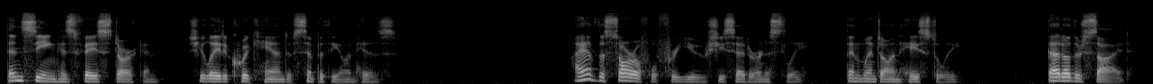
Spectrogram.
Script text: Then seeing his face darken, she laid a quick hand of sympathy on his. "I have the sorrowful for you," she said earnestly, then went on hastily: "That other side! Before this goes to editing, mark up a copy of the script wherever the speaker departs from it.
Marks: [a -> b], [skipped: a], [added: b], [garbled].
Then seeing his face darken, she laid a quick hand of sympathy on his. "I have the sorrowful for you," she said earnestly, then went on hastily: "That other side!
